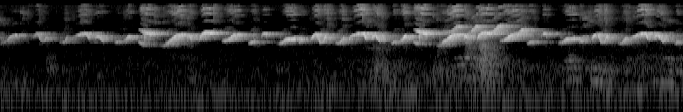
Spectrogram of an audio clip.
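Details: Persistent cinnamon tanager song, a steady stream of fast, buzzy-edged up-and-down slurs, with some phrases jumping higher and brighter near the middle.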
